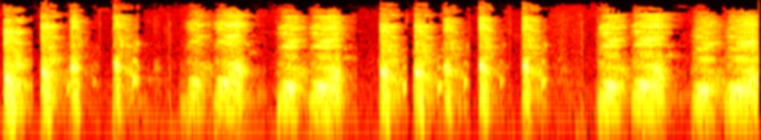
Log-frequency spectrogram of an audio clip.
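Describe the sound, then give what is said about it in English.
A rapid, rhythmic run of coughs and retching belches sampled on keyboards, pitched up and down to play a lilting Strauss melody, as in a scene of Ferris Bueller's Day Off; each burst short and punchy and loud, with no talking. “where Ferris is pretending to be sick, and he loads lots of coughing and barfing sounds onto his keyboards, and he starts playing Strauss in barfs and coughs.”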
